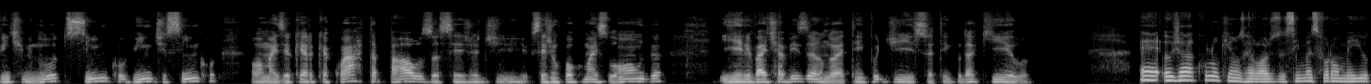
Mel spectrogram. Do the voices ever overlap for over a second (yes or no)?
no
